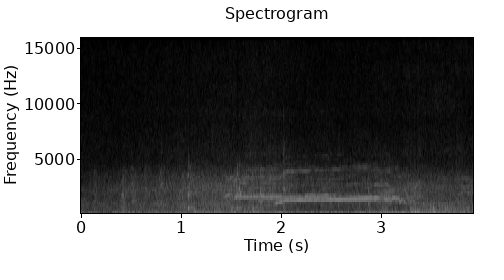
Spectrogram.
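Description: A horse neighs once, a drawn-out, high whinny lasting nearly two seconds over a steady rumble of outdoor background noise, clear.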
